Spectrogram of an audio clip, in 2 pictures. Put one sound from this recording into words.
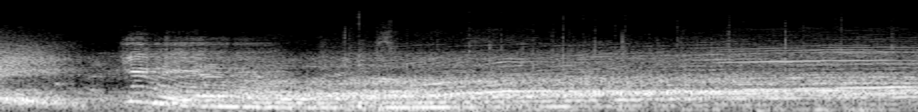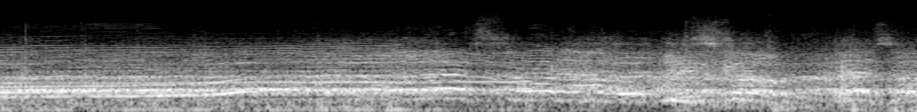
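A young man sings loudly into a microphone over loudspeakers.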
